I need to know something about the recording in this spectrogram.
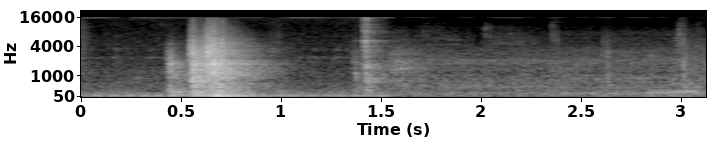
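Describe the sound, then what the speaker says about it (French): An electric door in an inclusive-housing apartment opens at the press of a button: a firm clunk, then a softer click a moment later, with no talking. "il faut que j'appuie sur le bouton et je peux ouvrir toute seule ma porte"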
